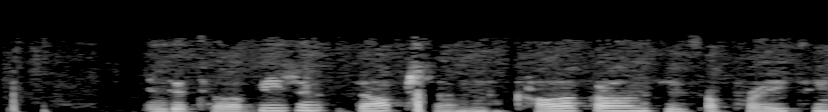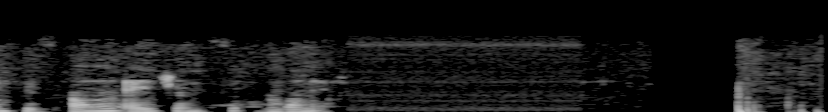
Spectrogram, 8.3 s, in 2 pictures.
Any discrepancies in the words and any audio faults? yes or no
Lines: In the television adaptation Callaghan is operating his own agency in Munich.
no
